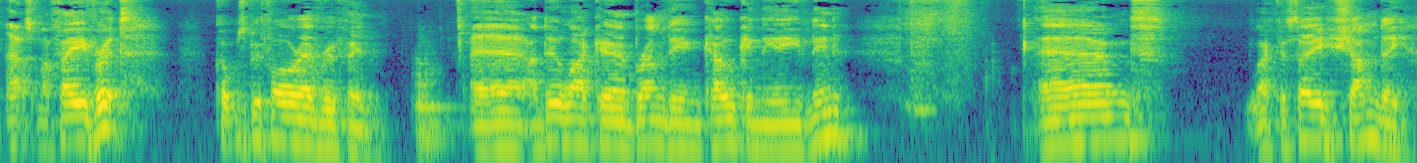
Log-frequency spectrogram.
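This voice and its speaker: At home at his dining table, a 51-year-old man from Lincolnshire answers viewer questions for YouTube, reading each aloud and replying chattily while laughing at himself. He's unhurried, with long pauses, in a fairly low, slightly mellow voice. The echoey room is captured by a camera across the table.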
